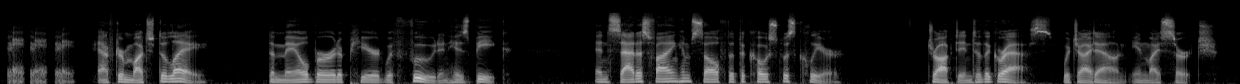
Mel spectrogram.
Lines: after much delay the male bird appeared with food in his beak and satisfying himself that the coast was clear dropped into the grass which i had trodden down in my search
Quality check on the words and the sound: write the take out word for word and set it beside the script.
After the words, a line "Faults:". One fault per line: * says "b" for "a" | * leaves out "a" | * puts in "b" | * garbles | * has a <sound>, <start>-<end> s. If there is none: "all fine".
after much delay the male bird appeared with food in his beak and satisfying himself that the coast was clear dropped into the grass which i down in my search
Faults:
* has a laugh, 0.1-0.8 s
* leaves out "had trodden"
